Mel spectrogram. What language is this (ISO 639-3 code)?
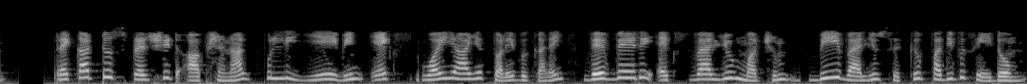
tam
